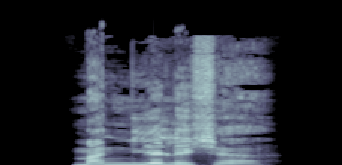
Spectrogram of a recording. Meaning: inflection of manierlich: 1. strong/mixed nominative/accusative feminine singular 2. strong nominative/accusative plural 3. weak nominative all-gender singular
- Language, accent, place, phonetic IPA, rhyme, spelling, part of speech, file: German, Germany, Berlin, [maˈniːɐ̯lɪçə], -iːɐ̯lɪçə, manierliche, adjective, De-manierliche.ogg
